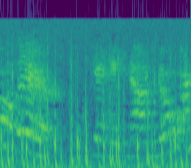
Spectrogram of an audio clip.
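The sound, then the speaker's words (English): A radio drama sound effect of a horse lunging and rearing: rapid, clattering hoofbeats pound continuously while voices talk over them. “The way that horse is lunging and rearing, he's going to hurt that senora.”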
